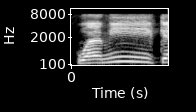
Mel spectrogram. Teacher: فتصير مد متصل يشبع قولا واحدا. ما بعد ما الهمزة تيجي بعد الألف هيصير مد متصل، حرف المد والهمز في كلمة واحدة، وميكائيل.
